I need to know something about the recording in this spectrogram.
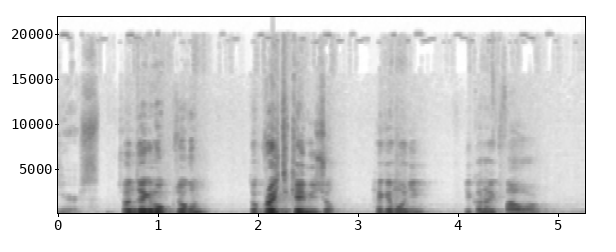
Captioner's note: speaking in Korean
